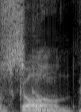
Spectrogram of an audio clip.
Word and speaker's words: Scone: To correct the pronunciation the Stone of Scone.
